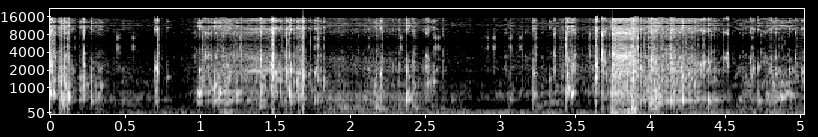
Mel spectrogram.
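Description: Water sloshing and gurgling around a camera held just below the sea surface, with frequent sharp clicks and knocks and a louder wash of water about four seconds in.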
